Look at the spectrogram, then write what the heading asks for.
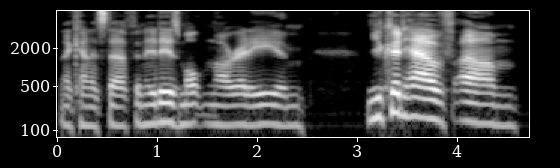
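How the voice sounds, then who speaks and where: A man hosting a casual gaming podcast, talking in a rambling, halting way. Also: mid-range voice, fairly even intonation, a bit bright, clear, resonant tone, dry recording, clean studio sound. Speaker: podcast host.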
